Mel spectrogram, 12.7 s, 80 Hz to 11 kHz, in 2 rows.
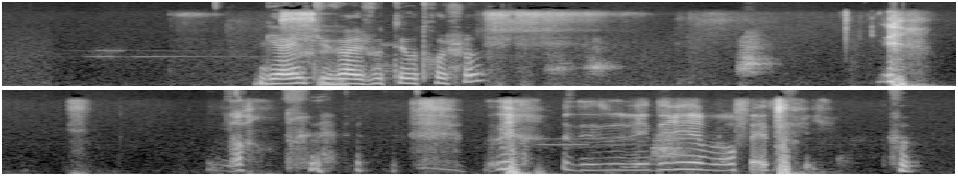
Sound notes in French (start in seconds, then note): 3.4 rires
